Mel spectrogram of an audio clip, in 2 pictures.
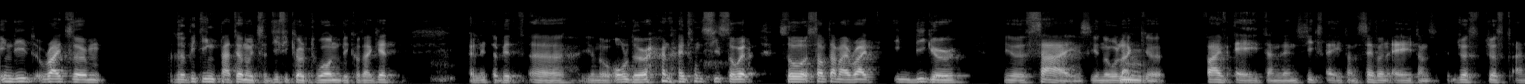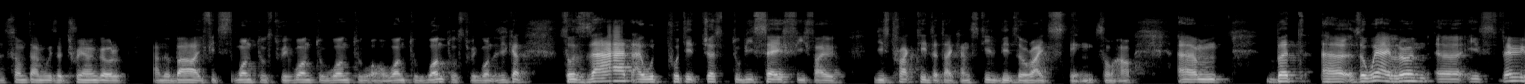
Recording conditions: video call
